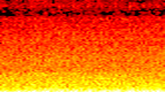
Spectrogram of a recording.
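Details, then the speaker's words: VW Multivan engine at first start after timing belt replacement (crank marks reset) for a knock from the engine: steady, even low rumble, smooth beat, no knocking or ticking; idles cleanly like clockwork. "но сейчас был первый запуск завелась вот так вот работает ровно движок как часы"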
